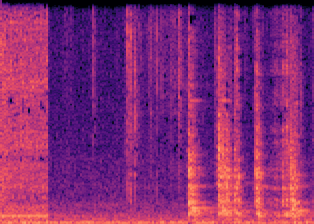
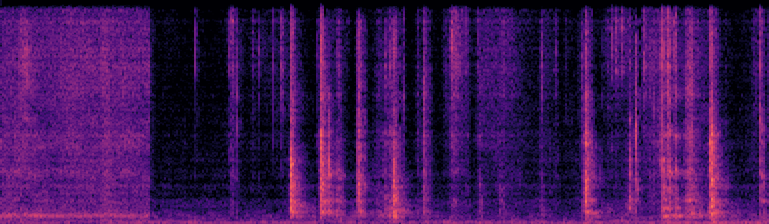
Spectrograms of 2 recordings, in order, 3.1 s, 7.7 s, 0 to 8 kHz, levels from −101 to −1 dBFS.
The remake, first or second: second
